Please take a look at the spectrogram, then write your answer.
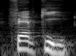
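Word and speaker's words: Famke: fam K yeah actually apparently the way you pronounce her name is fam key no way yeah I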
